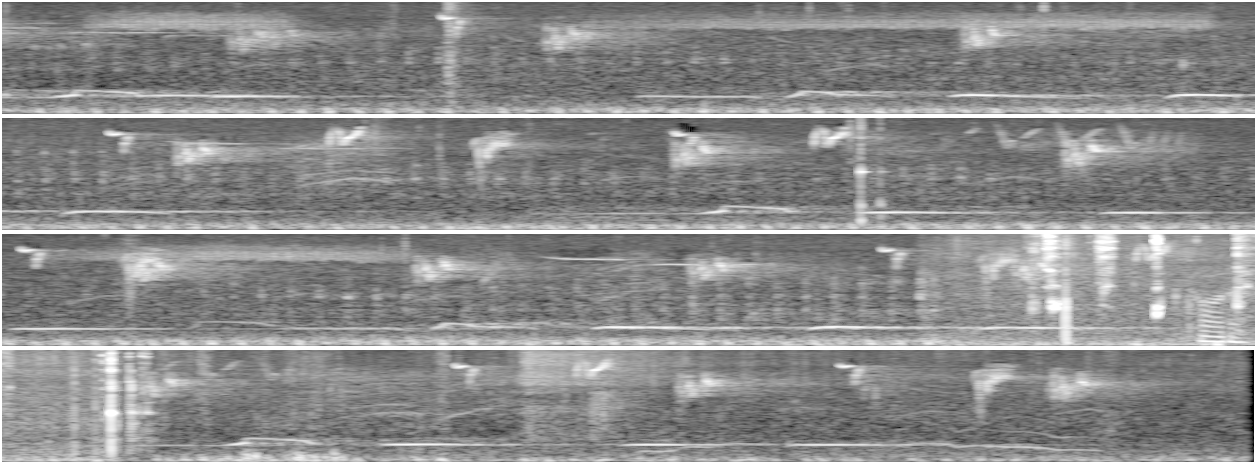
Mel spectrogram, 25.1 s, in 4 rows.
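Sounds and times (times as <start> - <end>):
short low bird notes: 9.7 - 24.4.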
